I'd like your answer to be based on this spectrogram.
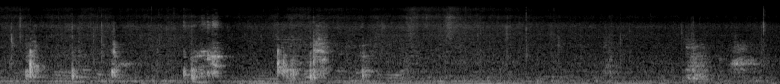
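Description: Egg bhurji sizzles steadily in a pan while a spatula stirs and scrapes it in repeated close strokes, with the frying hiss running underneath throughout.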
